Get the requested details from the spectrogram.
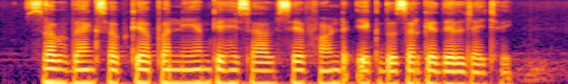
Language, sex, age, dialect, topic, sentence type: Magahi, male, 18-24, Western, banking, statement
